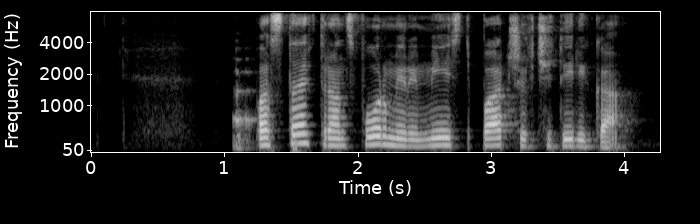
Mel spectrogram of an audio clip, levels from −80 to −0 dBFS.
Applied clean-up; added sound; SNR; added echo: neural mask model RNNoise.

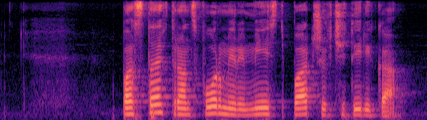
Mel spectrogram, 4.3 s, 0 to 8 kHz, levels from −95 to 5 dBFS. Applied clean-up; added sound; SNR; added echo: none; none; none; none.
